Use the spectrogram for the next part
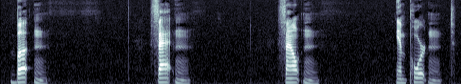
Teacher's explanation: some English speakers may actually use a glottal stop instead of producing a discernable sound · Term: glottal T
